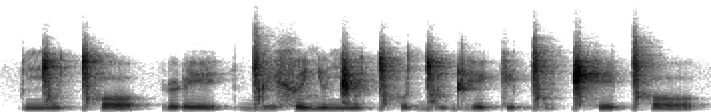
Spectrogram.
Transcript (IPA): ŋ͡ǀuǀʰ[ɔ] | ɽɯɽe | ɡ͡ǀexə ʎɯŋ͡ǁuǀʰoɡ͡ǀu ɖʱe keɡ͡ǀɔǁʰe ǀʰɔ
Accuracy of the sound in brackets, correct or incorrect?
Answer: correct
